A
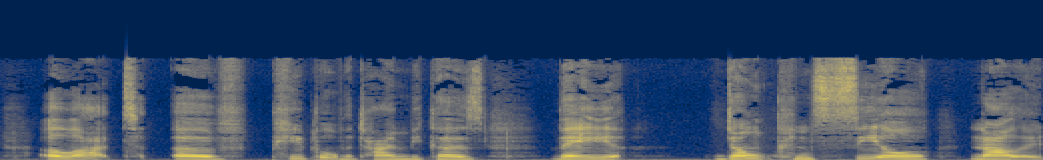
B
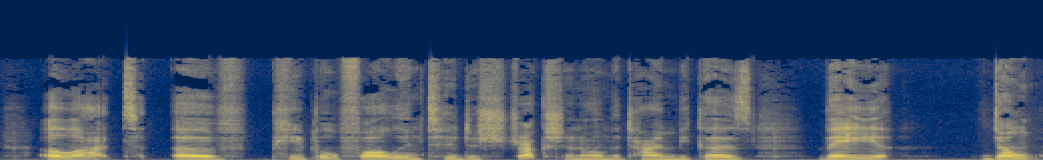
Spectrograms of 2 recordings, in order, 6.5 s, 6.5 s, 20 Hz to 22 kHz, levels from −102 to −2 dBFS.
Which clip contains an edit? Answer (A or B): A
